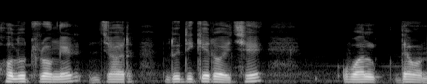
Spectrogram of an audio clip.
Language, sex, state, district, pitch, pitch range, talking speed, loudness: Bengali, male, Tripura, West Tripura, 125 Hz, 115-135 Hz, 100 wpm, -17 LUFS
